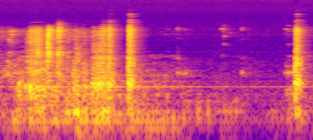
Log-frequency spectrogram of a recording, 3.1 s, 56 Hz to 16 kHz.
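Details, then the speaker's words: Vintage laptop hard drive booting Windows 98: sharp, irregular clicks over a faint steady hum, click of death, drive believed dead; noise later stopped. "Ooh, that hard drive doesn't sound so healthy. Eee, that doesn't sound good at all. I can hear it clicking. Guys, I think this hard drive is toast."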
